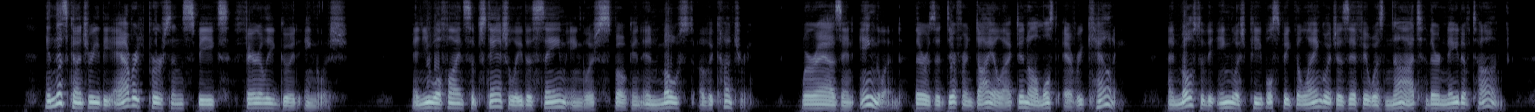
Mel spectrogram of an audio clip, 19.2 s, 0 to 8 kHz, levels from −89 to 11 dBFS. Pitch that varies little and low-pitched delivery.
No: average, 4.5 semitones; low, 115 Hz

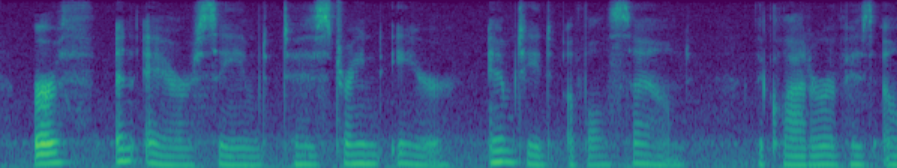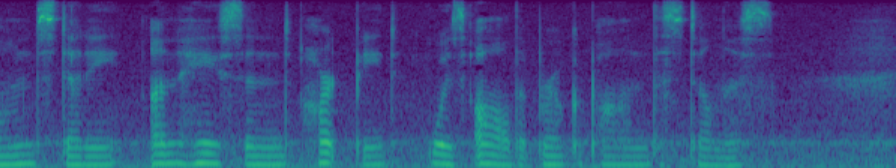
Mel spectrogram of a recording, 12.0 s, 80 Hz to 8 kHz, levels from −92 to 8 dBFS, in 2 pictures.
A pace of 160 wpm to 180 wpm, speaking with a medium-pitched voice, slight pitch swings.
No: average, 140 wpm; medium, 150 Hz; narrow, 2.2 semitones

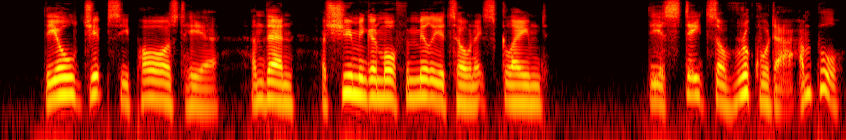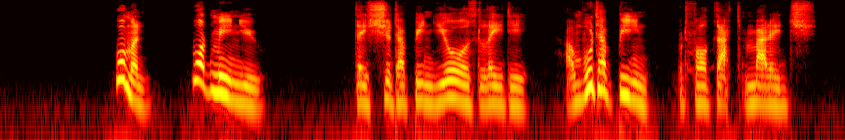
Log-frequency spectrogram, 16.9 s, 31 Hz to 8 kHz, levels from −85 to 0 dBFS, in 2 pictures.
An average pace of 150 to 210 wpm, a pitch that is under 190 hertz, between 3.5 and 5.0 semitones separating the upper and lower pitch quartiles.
No: slow, 135 wpm; medium, 140 Hz; average, 4.5 semitones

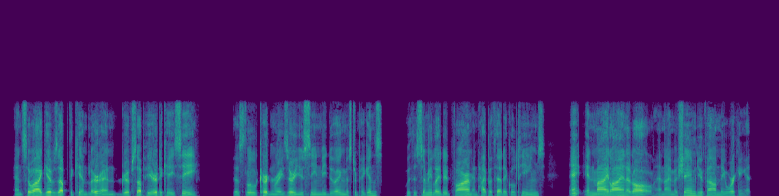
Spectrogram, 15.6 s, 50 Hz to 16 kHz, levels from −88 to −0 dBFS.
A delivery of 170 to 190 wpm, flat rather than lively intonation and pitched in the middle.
No: average, 175 wpm; narrow, 2.3 semitones; low, 115 Hz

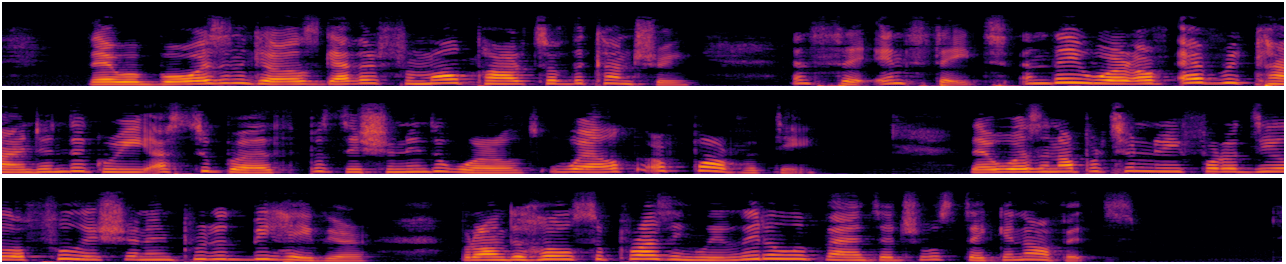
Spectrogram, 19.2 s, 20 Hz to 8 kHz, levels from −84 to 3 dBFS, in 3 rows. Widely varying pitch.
No: average, 4.0 semitones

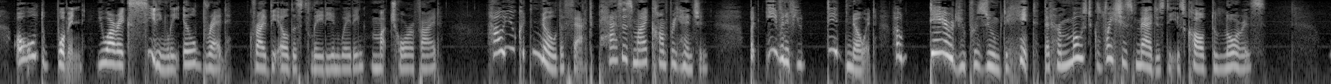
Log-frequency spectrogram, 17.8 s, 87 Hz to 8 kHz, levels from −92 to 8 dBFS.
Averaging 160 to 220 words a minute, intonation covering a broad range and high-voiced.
No: average, 150 wpm; wide, 6.0 semitones; high, 235 Hz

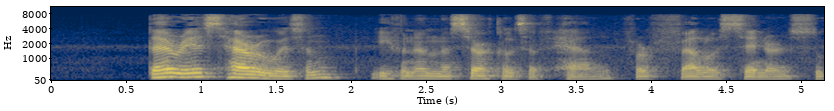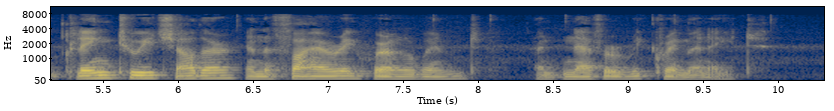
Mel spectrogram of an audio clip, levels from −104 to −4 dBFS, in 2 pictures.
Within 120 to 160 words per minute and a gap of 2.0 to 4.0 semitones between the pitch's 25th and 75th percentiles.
Yes: average, 140 wpm; average, 3.6 semitones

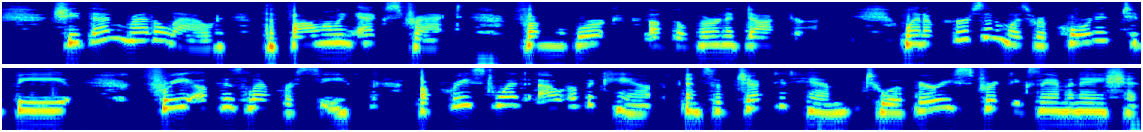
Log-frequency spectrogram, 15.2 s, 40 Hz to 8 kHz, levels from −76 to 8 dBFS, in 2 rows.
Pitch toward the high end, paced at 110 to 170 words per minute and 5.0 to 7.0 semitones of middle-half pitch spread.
Yes: high, 230 Hz; average, 160 wpm; wide, 5.5 semitones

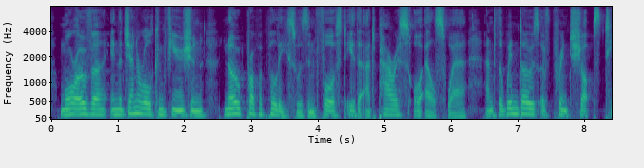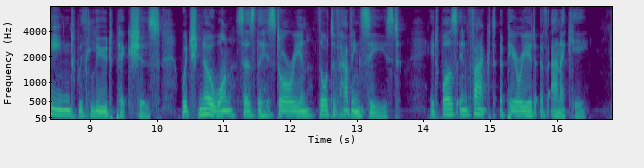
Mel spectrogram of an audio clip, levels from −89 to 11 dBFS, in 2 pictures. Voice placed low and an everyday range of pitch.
Yes: low, 120 Hz; average, 3.4 semitones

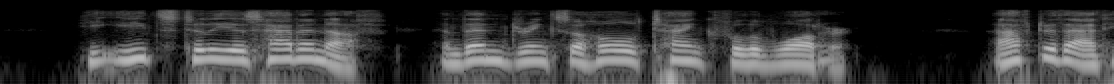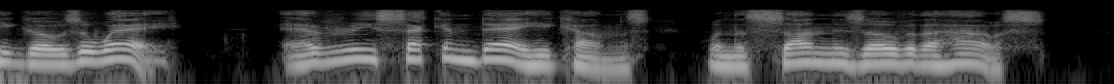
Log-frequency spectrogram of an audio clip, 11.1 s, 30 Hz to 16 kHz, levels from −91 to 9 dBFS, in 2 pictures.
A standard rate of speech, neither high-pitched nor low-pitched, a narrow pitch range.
No: average, 170 wpm; medium, 160 Hz; wide, 5.4 semitones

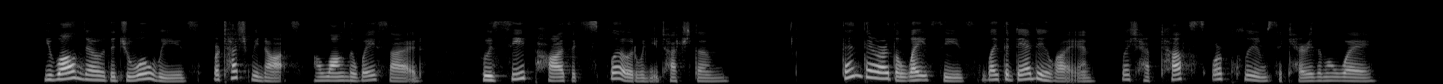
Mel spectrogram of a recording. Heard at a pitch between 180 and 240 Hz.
Yes: medium, 185 Hz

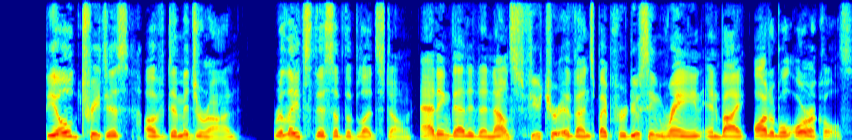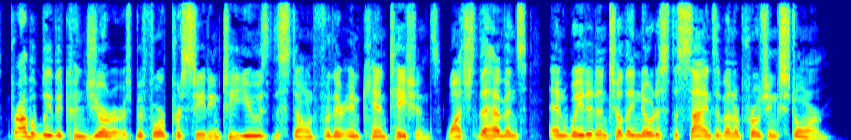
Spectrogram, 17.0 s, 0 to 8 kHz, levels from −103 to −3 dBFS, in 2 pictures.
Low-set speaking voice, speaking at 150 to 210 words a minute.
No: medium, 150 Hz; average, 175 wpm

